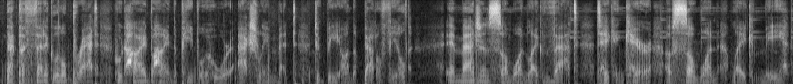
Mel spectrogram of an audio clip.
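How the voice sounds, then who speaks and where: A man playing a wounded, proud villain in an intimate audio drama, sullen and guarded, curt and halting in a breathy murmur. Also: on the low side, lively intonation, a bit bright, full character voice. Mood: scornful, menacing.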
